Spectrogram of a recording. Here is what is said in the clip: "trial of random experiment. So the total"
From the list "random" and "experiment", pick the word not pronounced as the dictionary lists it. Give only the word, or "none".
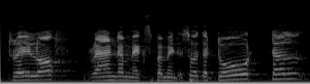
none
